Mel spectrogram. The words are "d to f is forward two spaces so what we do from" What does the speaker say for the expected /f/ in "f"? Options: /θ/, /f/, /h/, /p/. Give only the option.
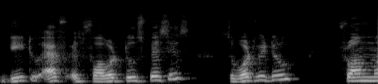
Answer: /f/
